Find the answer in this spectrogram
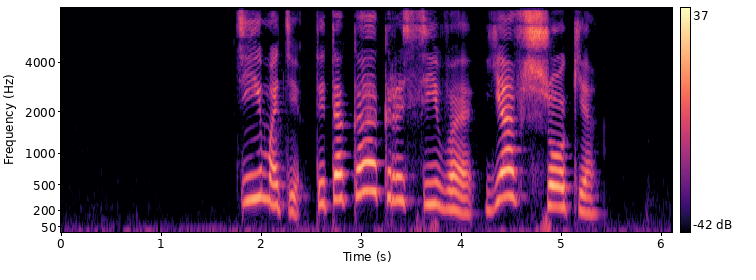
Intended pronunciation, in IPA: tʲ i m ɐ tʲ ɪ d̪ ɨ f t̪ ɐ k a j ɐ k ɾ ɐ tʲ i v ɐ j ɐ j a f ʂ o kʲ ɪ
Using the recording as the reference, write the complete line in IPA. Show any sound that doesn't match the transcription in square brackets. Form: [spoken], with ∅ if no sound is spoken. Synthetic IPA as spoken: tʲ i m ɐ tʲ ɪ [t̪] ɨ [∅] t̪ ɐ k a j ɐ k ɾ ɐ [sʲ] i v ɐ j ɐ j a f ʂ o kʲ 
